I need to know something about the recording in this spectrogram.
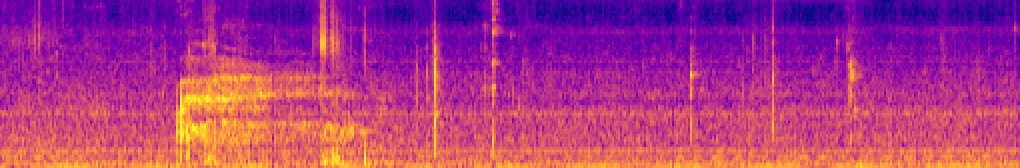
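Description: A person chewing a dried Asian forest scorpion, with faint scattered crunches and clicks over a steady low hum. About two seconds in there is a short vocal murmur that fades away.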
